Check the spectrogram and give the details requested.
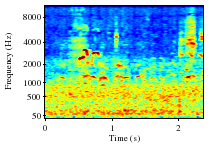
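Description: A Boat-tailed Grackle gives a few short, nasal, honking notes with thin whistled squeaks mixed in, faint against a steady background hiss.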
